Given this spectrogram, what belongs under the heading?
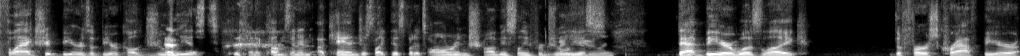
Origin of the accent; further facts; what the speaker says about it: Northeast, United States; I'm from the Northeast, so we have candle pin bowling.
